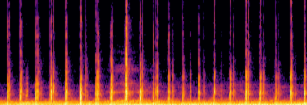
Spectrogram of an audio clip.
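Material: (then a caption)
Plastic. Fingertips and nails tap rapidly on the blue plastic lid and body of a plastic petroleum jelly jar that is full of jelly. The taps land as fast, somewhat uneven, short bright clicks over a steady low hum.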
